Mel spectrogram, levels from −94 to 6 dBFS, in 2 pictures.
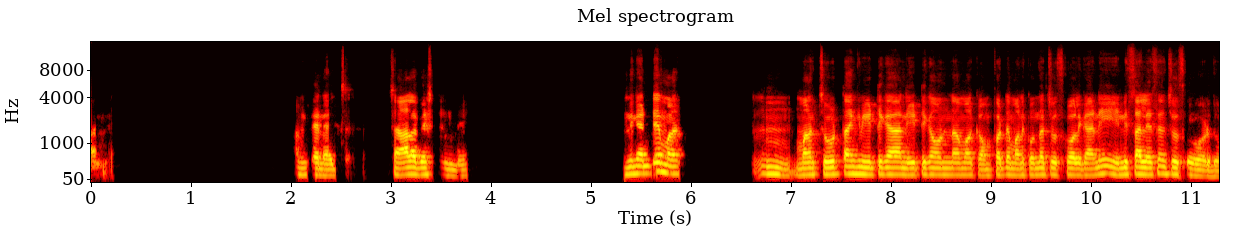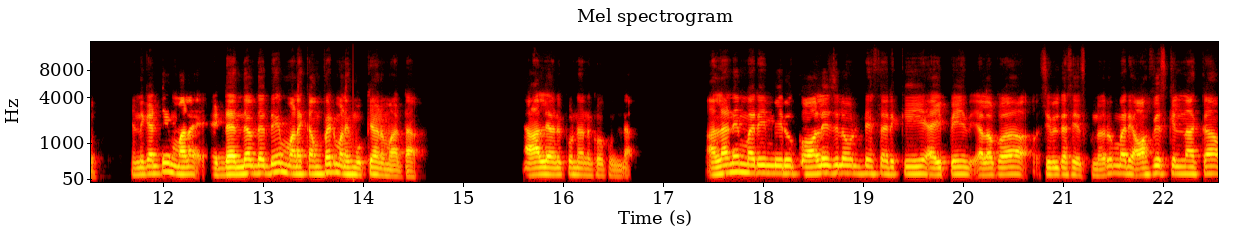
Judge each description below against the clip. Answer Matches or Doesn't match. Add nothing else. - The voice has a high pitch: Doesn't match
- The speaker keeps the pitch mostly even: Matches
